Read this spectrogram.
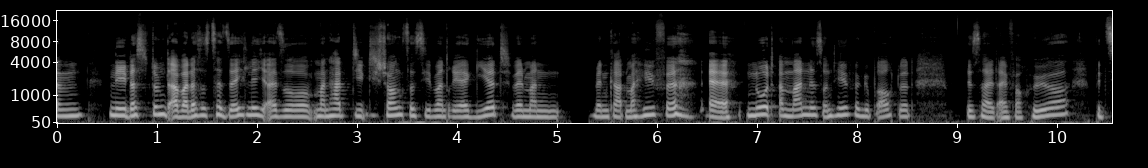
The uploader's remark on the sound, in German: Inklusive Tonprobleme.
